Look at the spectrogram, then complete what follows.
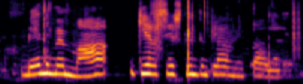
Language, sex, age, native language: Icelandic, female, 18-19, Lithuanian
